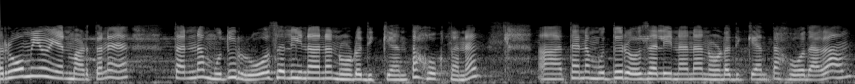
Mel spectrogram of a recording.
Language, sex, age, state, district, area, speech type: Kannada, other, 18-30, Karnataka, Bangalore Urban, urban, spontaneous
